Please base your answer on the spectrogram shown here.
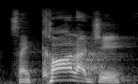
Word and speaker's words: psychology: Parce qu'en plus, si vous mettez le P, vous allez voir que vous allez avoir du mal à prononcer l'accent tonique au bon endroit.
